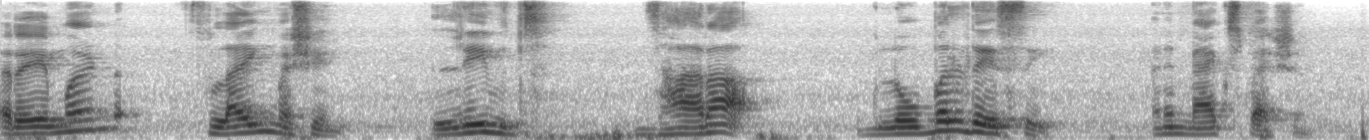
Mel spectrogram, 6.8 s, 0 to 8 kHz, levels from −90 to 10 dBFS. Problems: constant background noise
